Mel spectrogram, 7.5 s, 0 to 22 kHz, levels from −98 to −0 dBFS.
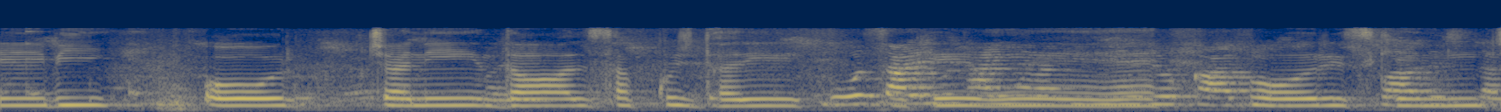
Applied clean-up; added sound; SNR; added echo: none; none; none; none.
